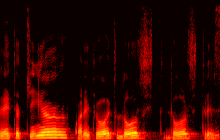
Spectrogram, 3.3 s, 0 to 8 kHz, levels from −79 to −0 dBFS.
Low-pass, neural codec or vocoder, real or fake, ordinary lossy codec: none; none; real; none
